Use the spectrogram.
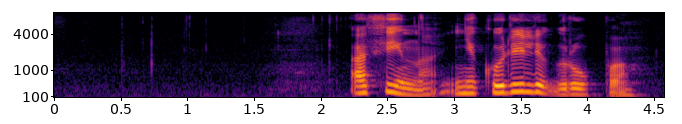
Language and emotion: Russian, neutral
